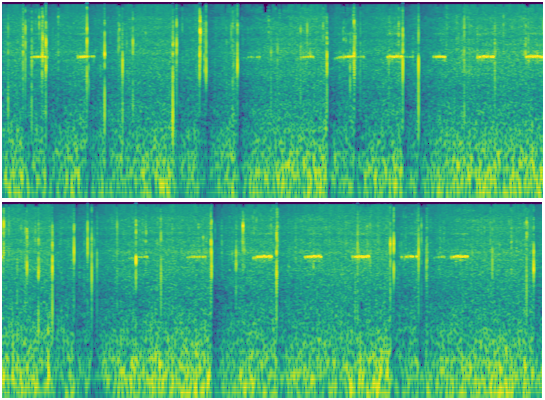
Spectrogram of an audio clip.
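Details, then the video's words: Cricket calling at night outdoors beside a crackling wood campfire: short high chirp pulses repeated in groups of two or three, steady through the recording, over sharp pops and snaps of burning firewood. "불멍 야간 야외 장작타는 소리와 귀뚜라미소리"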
